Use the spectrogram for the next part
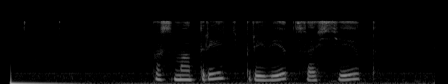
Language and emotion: Russian, neutral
